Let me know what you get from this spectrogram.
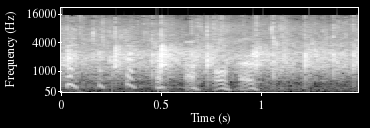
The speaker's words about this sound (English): I get a clap as well. It's not just my husband. Thank you very much.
